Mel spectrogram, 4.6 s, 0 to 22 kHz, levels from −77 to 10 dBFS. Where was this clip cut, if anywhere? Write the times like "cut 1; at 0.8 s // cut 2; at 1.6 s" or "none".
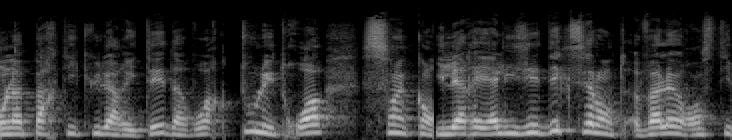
cut 1; at 2.7 s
